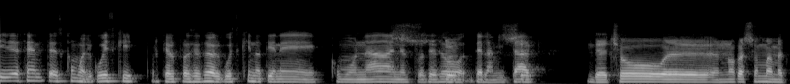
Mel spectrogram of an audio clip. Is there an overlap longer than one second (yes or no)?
yes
